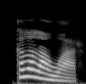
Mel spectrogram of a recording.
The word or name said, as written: kelelawar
